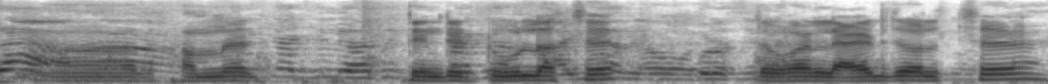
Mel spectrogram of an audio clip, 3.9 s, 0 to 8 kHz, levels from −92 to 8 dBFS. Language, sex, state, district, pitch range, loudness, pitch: Bengali, male, Odisha, Malkangiri, 135-190 Hz, -16 LUFS, 150 Hz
